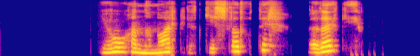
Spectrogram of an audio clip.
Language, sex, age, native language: Icelandic, female, 40-49, Swedish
